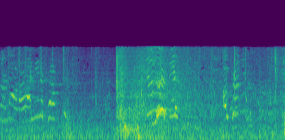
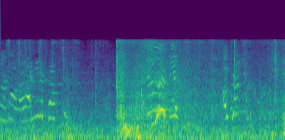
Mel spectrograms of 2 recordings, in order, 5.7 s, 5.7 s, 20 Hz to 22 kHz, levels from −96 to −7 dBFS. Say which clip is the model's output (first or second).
first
